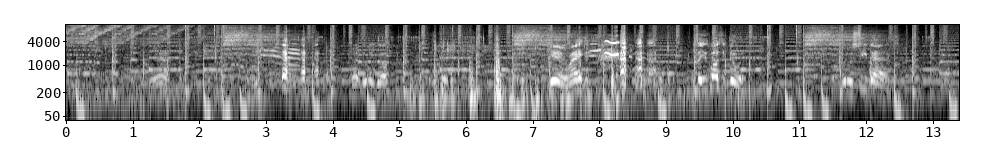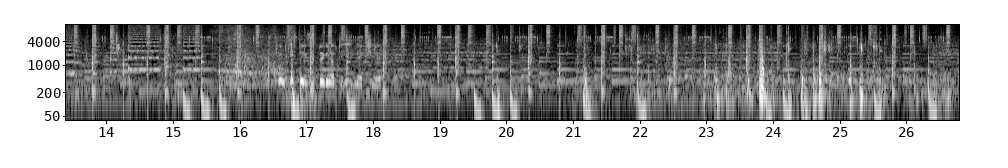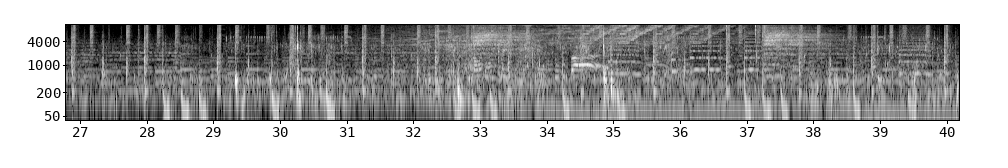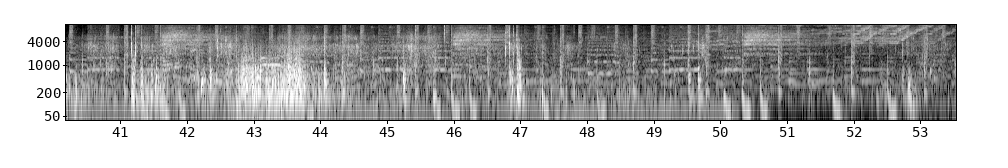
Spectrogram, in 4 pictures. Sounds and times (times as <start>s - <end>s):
Music: 0.0s - 53.5s
Rowboat, canoe, kayak: 0.0s - 53.5s.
